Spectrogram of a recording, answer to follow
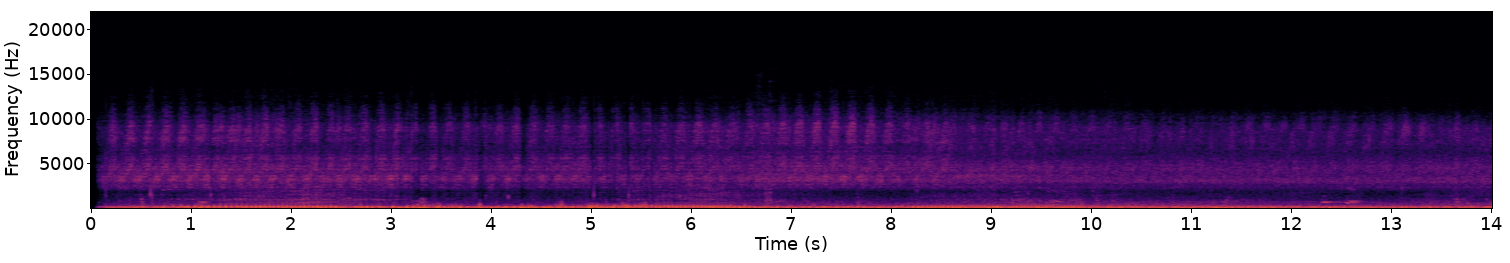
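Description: Loud, steady outdoor noise: a low rumble under a steady high hiss, with faint distant voices.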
